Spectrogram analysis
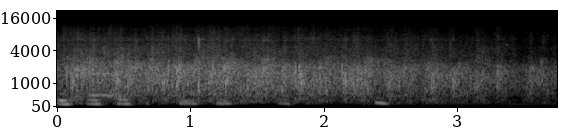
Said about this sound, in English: Yes. You can clap.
